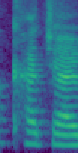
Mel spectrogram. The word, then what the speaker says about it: Cudjoe: Today we are joined by Danielle Kajjo Macowski. I'm hoping that I have pronounced your surname correctly.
